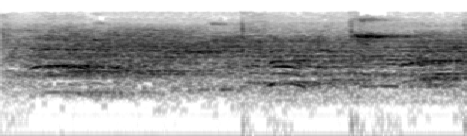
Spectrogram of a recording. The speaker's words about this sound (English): Hambrick dribbles between the circles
